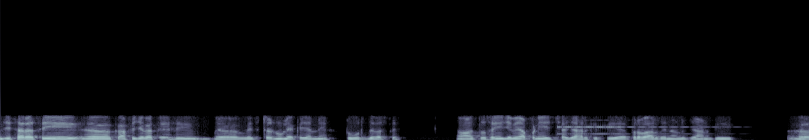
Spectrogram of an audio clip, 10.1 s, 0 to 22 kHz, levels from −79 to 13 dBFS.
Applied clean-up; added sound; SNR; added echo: none; Keyboard (musical); 19 dB; none.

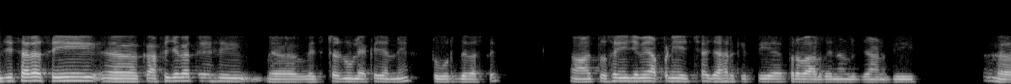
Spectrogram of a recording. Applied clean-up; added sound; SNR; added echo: none; none; none; none.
